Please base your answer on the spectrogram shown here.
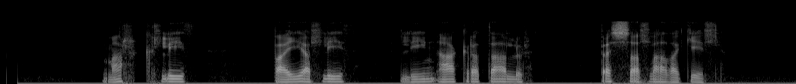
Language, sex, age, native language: Icelandic, male, 50-59, Icelandic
